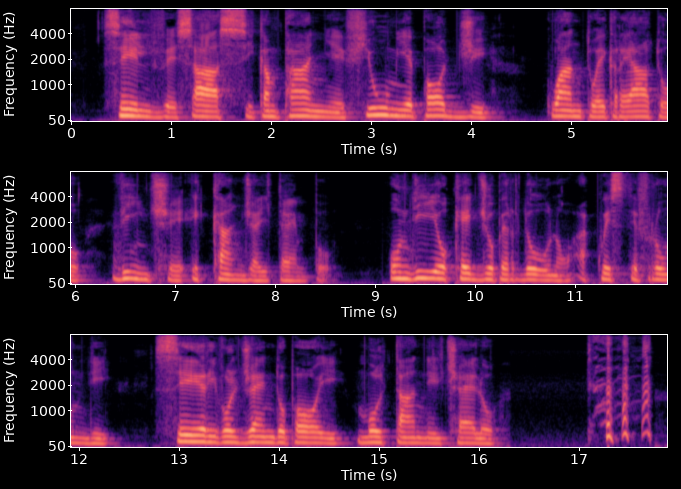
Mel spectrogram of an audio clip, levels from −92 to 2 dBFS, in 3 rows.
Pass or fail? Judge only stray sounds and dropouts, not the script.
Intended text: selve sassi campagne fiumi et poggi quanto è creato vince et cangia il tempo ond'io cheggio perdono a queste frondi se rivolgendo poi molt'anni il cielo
fail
